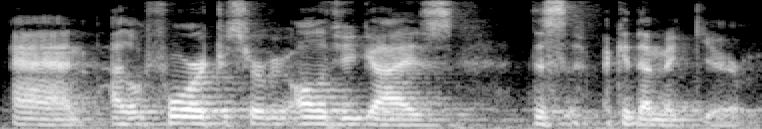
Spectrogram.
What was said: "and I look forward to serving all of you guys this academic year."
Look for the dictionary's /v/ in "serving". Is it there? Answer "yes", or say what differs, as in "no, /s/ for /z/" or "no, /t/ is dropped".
yes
